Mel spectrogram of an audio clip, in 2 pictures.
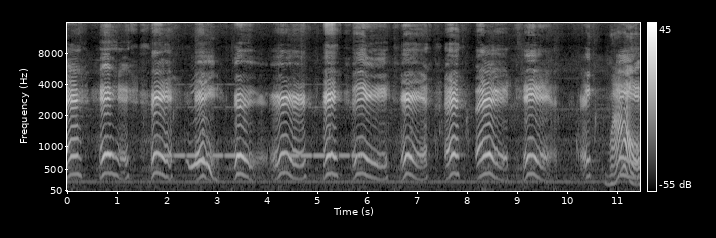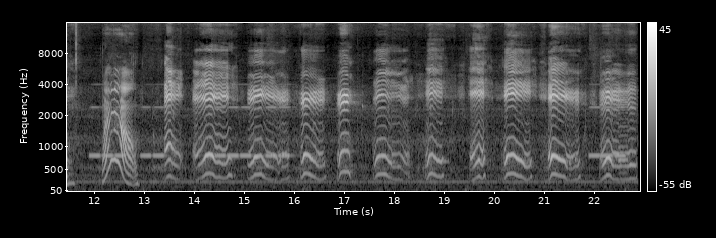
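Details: Child with tracheostomy; Vocalization with tracheostomy cuff inflated.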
